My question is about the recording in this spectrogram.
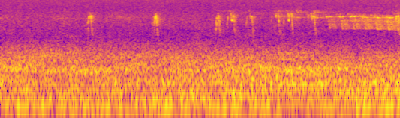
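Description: Steady background noise with a low hum, broken by a few faint, short high chirps and a faint high tone near the end.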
